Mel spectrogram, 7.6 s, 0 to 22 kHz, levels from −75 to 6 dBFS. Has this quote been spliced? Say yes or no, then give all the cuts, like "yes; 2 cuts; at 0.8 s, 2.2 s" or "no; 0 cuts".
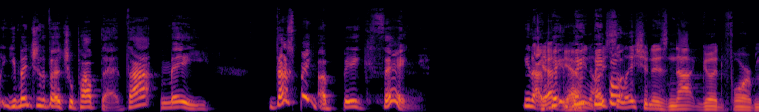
yes; 2 cuts; at 1.6 s, 3.2 s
